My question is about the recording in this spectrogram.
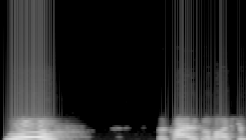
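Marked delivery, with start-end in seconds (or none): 0.1-0.6 excited cheer. Real, not acted. Workout cheer.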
